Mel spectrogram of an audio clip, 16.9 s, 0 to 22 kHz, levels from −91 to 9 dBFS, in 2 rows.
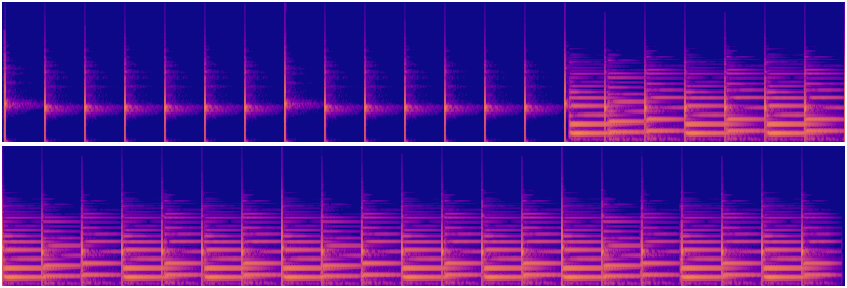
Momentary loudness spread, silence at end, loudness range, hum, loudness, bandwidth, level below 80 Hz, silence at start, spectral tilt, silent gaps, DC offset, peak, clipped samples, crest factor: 9 LU; 0.05 s; 7 LU; none; -29 LUFS; 9.4 kHz; -56 dBFS; 0 s; -6.5 dB/octave; none; under 0.1%; 0 dBFS; under 0.1%; 28 dB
